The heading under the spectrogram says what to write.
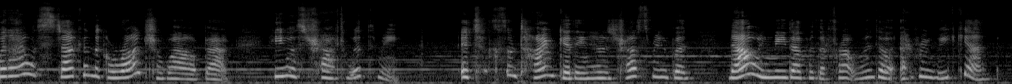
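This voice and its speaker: Over clear background music, a woman does a put-on character voice at an extremely high pitch. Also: moderate pace. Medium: read story. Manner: hesitant, soft.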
